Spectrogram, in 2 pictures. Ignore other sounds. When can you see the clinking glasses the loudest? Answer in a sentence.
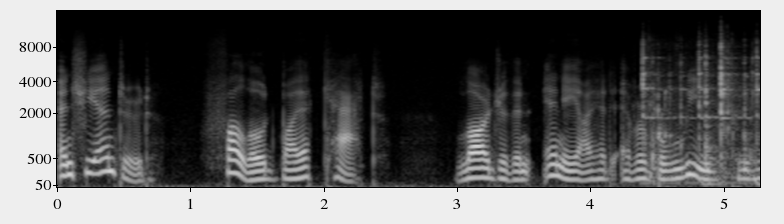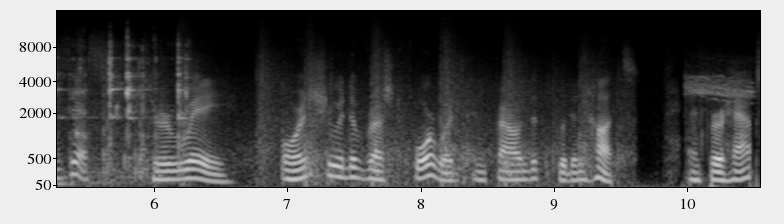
The volume of the clinking glasses peaks at 5 seconds.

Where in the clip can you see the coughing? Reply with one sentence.
The coughing can't be heard in this clip.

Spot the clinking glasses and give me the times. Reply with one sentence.
The clinking glasses can be heard from 4.3 to 6.3 s.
